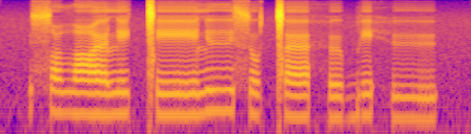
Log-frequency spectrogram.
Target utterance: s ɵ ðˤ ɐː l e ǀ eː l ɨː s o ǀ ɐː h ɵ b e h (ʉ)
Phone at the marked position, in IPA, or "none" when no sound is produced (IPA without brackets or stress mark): ʉ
